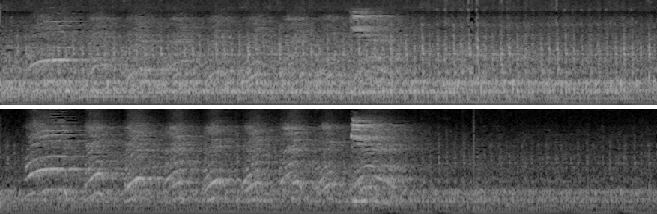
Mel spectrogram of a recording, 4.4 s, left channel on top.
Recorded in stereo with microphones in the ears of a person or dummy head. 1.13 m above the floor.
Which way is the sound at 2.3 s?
55° right (ahead or behind).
